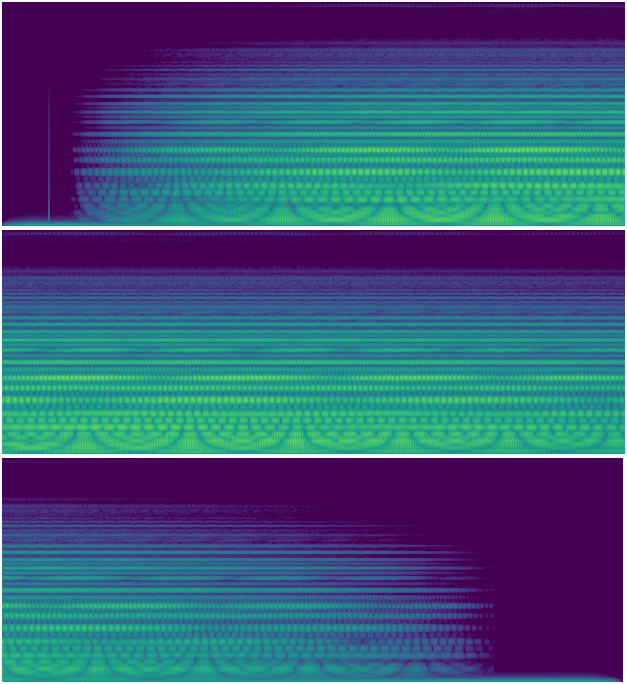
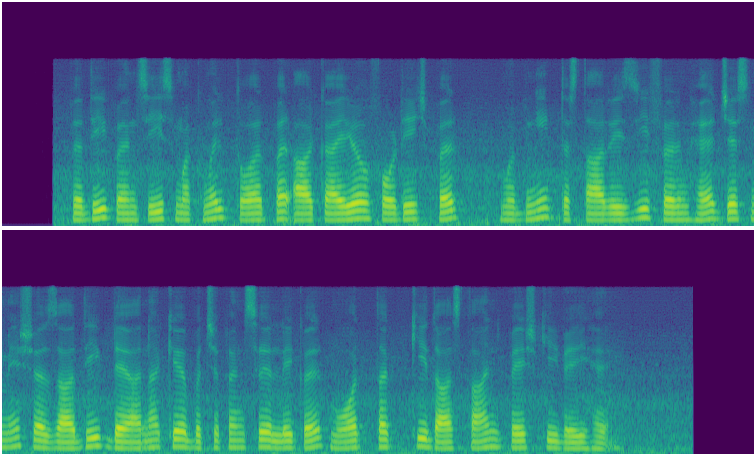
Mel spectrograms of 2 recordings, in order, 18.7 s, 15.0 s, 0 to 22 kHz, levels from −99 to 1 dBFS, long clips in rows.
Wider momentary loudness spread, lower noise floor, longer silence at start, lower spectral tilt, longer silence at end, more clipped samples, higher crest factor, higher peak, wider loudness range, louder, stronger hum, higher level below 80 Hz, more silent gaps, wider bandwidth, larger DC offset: first, 17 LU vs 7 LU; about the same, under -90 dBFS vs -88 dBFS; first, 1.2 s vs 0.5 s; second, -6 dB/octave vs -8 dB/octave; first, 2.6 s vs 0.6 s; neither; about the same, 16 dB vs 16 dB; second, -8 dBFS vs 0 dBFS; first, 14 LU vs 2 LU; second, -22 LUFS vs -17 LUFS; neither; about the same, -42 dBFS vs -44 dBFS; neither; first, 9.6 kHz vs 8 kHz; about the same, 0.3% vs 0.4%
